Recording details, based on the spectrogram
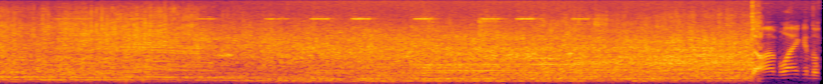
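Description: Race cars at Motordrome Speedway, a loud, steady engine roar through most of the clip as the pack runs bunched together, with a commentator talking over it. The engine noise cuts off abruptly near the end.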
